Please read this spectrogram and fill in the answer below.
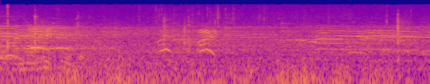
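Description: Baseball players' shouted calls carrying across the field during pregame fielding drills, with two short calls about a second and a half and two seconds in, over steady low outdoor background noise.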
